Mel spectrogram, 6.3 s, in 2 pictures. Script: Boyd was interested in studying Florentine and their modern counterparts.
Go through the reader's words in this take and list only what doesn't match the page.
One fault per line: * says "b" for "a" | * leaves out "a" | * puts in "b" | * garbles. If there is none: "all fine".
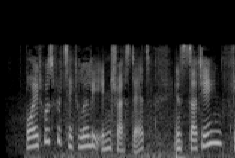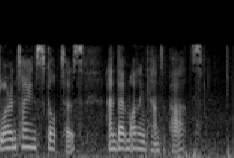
* puts in "particularly"
* puts in "sculptors"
